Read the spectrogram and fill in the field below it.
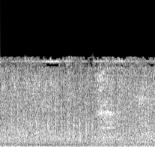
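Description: An aircraft engine roars overhead.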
